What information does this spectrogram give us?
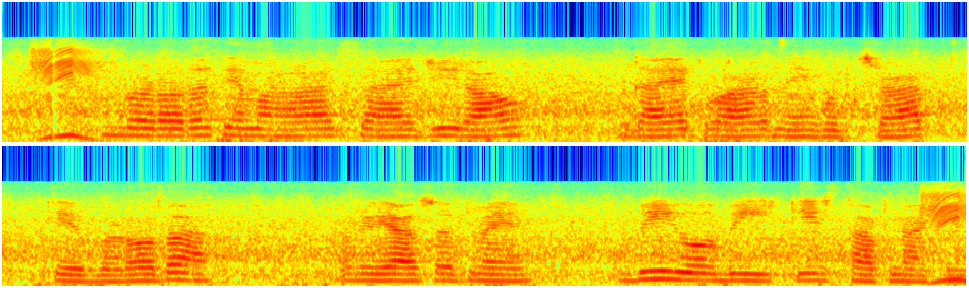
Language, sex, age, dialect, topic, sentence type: Hindi, female, 25-30, Kanauji Braj Bhasha, banking, statement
